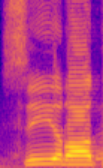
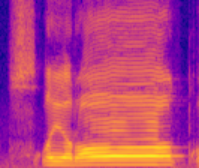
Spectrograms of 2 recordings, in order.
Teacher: صراط نہیں، دیکھیں صاد اور سین میں فرق کریں. صاد ہوگا فل ماؤتھ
